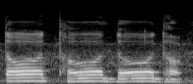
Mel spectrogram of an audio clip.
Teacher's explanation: जब बोलते हैं तो हमारे दांतों से हमारे जीहा टच होती है तो इसको त वर्ग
